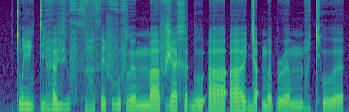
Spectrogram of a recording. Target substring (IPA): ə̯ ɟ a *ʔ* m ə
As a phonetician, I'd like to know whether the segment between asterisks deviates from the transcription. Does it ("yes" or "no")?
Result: no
